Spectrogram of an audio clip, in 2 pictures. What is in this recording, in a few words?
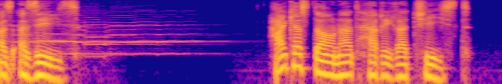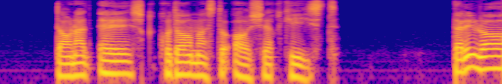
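FA Narrative, Persian; GoLocalise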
